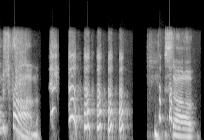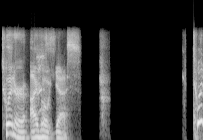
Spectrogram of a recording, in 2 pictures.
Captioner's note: laugh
